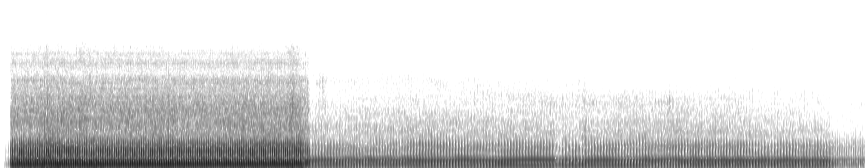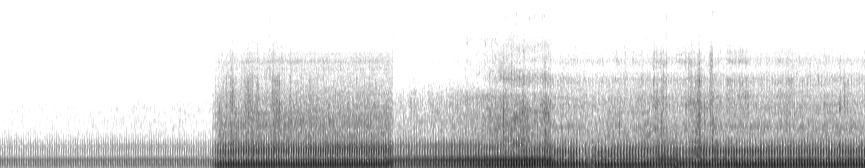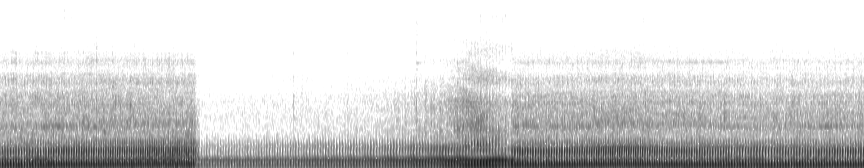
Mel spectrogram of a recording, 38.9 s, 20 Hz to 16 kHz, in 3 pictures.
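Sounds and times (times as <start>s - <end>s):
motorcycle engine running: 0.1s - 38.9s.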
